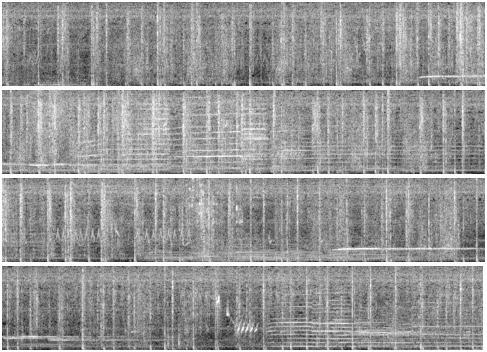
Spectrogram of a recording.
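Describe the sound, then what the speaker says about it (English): Steady clip-clop of horse hooves moving at a brisk pace in the video game Red Dead Redemption, with an occasional whinny and soft tones running underneath. "let's see if you can still ride a horse."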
